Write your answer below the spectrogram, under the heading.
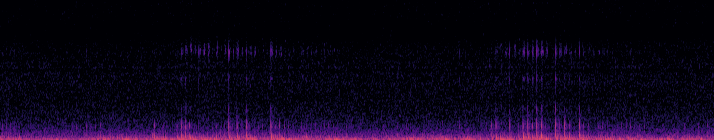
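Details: American Shorthair cat Claire purring while fast asleep, belly marking moving with the purr; quiet low drone with two clearer rasping breath bursts a few seconds apart.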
